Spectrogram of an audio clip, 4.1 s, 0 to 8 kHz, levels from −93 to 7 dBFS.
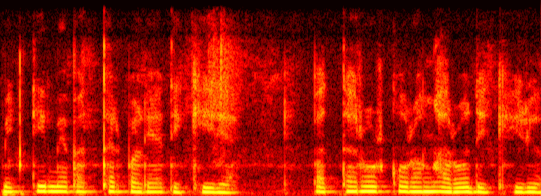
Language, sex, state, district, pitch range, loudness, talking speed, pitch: Rajasthani, female, Rajasthan, Nagaur, 175-200 Hz, -18 LUFS, 175 wpm, 185 Hz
